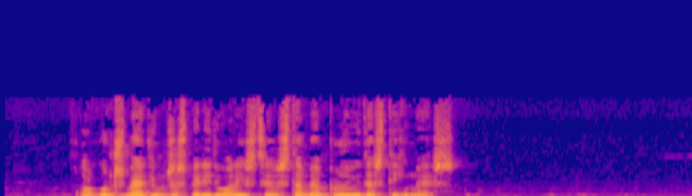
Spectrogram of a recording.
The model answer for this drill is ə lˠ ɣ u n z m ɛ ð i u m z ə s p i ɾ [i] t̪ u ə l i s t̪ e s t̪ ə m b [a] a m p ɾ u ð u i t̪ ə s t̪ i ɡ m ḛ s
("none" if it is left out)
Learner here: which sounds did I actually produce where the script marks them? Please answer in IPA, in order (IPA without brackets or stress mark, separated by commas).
i, e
